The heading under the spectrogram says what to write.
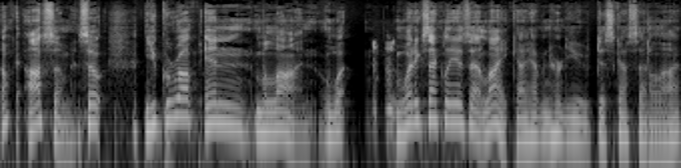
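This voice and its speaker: Male voice with an American accent, a dark, mellow tone and very wide pitch swings. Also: medium pitch for a man, moderate pace, very clean recording, silent background. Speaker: podcast host. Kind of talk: casual interview. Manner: excited.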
